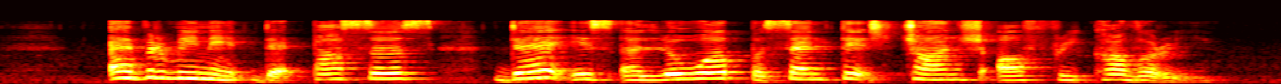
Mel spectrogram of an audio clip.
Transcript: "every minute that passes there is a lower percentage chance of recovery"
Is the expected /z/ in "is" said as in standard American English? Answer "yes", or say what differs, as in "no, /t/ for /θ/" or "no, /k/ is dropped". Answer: no, /s/ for /z/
